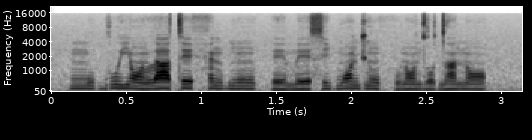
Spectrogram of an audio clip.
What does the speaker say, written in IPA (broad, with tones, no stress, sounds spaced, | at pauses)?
m u˧ ɡ u˦ j ɔ̃˧ l a˦ t e˦ h ɛ̃˦ ɡ͡b ũ˦ | e˨ m e˧ s i˧ b ɔ̃˦ d͡ʒ ũ˦˨ h u˨˦ ɾ ɔ̃˦ d o˧ d ã˦ n ɔ̃˧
